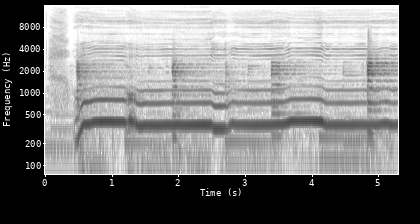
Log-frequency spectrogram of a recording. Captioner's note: continues humming vocals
